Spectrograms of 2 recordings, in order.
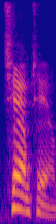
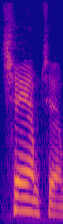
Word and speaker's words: Cham Cham: Cham Cham. That's it. Cham Cham with C-H-C-H. Not Tam Tam.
